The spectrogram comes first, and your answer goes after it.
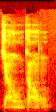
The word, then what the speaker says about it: John Tom: Uh, they were southern from Mississippi, so they pronounced it Joan Tone, but uh, yes, John Tom is his first and middle name.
